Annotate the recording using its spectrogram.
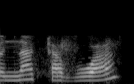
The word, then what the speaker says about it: Nakavoie: c'est madame Nakavoie. – Ça s'écrit comment? – N-A-K-A-V-O-I-E.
